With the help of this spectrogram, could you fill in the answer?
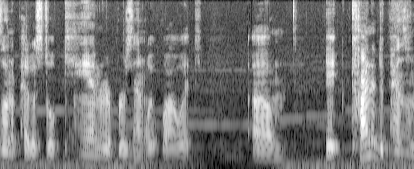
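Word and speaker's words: Wepwawet: represent the deity that is usually called in Egyptological pronunciation Wipwawet.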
